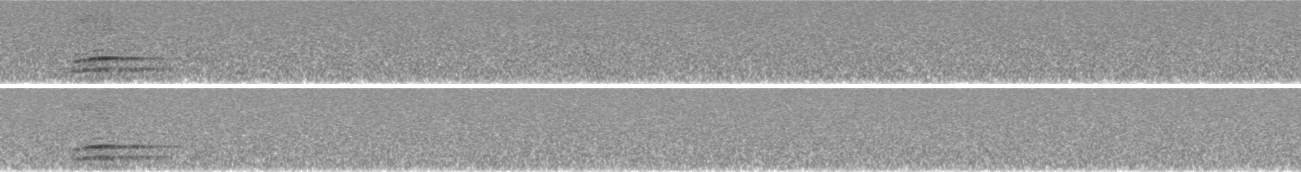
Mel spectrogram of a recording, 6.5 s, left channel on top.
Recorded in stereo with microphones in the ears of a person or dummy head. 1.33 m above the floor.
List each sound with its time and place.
0.3 s a child speaking: 5° left (ahead or behind), 4 m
